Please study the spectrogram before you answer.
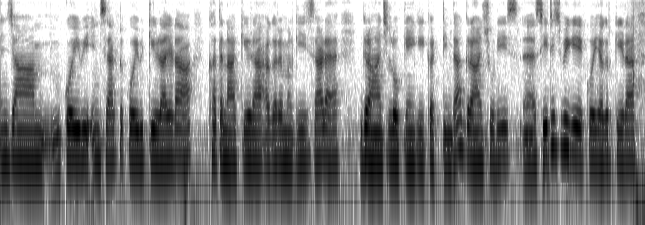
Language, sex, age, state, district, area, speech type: Dogri, female, 30-45, Jammu and Kashmir, Udhampur, rural, spontaneous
